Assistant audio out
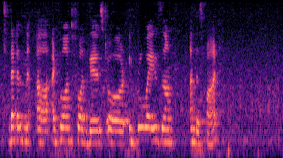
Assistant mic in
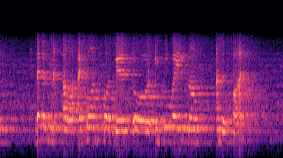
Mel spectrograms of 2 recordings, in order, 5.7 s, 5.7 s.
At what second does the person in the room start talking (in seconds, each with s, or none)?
none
